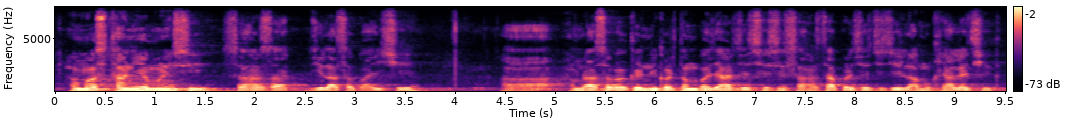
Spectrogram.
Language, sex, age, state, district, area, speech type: Maithili, male, 60+, Bihar, Saharsa, urban, spontaneous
